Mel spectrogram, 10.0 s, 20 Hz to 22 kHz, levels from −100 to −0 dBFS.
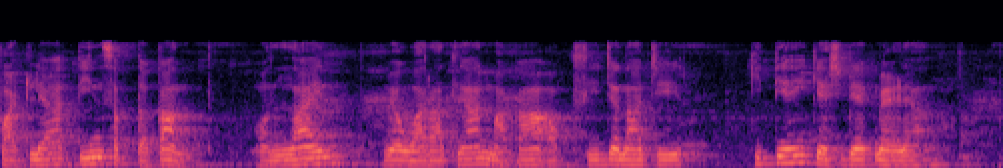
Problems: low volume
